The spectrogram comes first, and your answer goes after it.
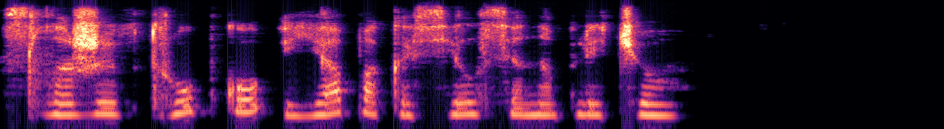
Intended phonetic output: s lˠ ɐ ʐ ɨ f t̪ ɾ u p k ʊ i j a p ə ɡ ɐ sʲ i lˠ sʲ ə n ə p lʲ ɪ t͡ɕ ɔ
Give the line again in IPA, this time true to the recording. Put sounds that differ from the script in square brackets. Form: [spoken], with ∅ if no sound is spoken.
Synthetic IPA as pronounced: s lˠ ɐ ʐ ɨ f t̪ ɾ u p k ʊ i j a p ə [k] ɐ sʲ i lˠ sʲ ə n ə p lʲ ɪ t͡ɕ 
